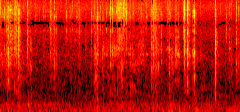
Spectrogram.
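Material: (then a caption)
Soap. A hand-sized solid green bar of dry soap, held in the hand, is shaved with a box-cutter blade, making crunchy, crisp carving and scraping sounds. Short bright scrapes come in quick succession over a quiet low rumble as soap curls fall onto a pile of soap bars.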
